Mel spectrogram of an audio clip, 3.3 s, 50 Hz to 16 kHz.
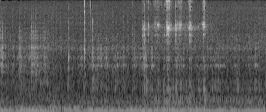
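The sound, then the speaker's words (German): A small drill runs steadily with a constant low motor hum, while faint scratchy ticks and grinding flecks come and go as the bit wears into a 2,000-year-old metal armor clasp, removing its top layer. No one speaks. “Bereits bohre ich jetzt schon, also die oberste Schicht wird schon abgetragen.”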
